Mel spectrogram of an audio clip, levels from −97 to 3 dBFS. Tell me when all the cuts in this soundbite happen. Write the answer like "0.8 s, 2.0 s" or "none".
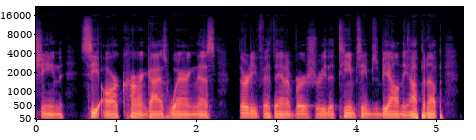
none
